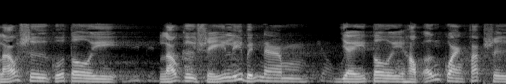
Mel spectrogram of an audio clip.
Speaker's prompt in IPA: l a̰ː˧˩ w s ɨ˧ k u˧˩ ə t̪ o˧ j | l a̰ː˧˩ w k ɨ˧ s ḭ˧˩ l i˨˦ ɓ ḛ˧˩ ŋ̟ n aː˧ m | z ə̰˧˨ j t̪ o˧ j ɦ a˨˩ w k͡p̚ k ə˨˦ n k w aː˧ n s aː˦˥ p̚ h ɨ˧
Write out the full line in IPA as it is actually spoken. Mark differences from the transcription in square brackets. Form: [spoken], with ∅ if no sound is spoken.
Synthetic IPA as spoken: l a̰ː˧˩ w s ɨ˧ k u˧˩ ə t̪ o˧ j | l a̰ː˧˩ w k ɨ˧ s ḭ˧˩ l i˨˦ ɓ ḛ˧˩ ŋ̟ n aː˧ m | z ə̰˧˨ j t̪ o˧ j ɦ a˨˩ w k͡p̚ [ʔ] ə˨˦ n k w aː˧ n [f] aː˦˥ p̚ [s] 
